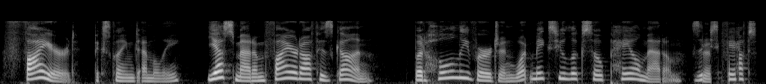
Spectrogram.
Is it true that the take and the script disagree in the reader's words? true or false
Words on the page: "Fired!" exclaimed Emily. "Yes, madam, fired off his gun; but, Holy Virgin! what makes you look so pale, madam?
true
